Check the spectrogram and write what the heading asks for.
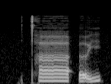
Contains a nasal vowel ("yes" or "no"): no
